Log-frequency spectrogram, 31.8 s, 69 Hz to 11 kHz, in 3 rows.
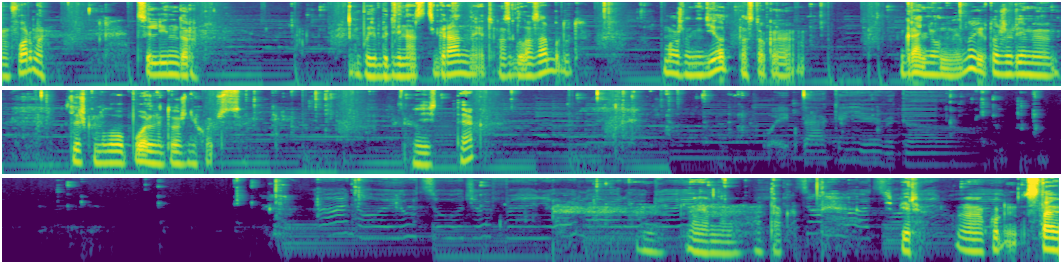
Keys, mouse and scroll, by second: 0.2 shift+a, 3.0-4.8 drag, 4.8 Tab, 5.5 KP_1, 7.2 click, 10.6 shift+middle click, 10.9-11.2 scroll up 2, 11.2 Tab, 11.4-11.9 scroll up 1, 11.9 s, 13.6 click, 14.7 click, 17.7 s, 18.7-19.0 scroll down 3, 19.0 middle click, 19.3 Tab, 20.0 middle click, 20.7 g, 21.9-23.8 middle drag, 23.8-24.2 scroll up 2, 24.2 KP_1, 25.1 g, 27.1 Tab, 27.3 r, 28.3 drag, 28.5 scroll down 1, 28.7-30.1 middle drag, 30.1 click, 30.6-31.7 right drag.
